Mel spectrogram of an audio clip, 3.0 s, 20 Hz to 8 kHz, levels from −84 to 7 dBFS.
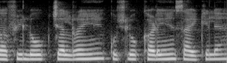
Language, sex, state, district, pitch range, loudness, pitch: Hindi, female, Himachal Pradesh, Shimla, 210-220 Hz, -15 LUFS, 215 Hz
